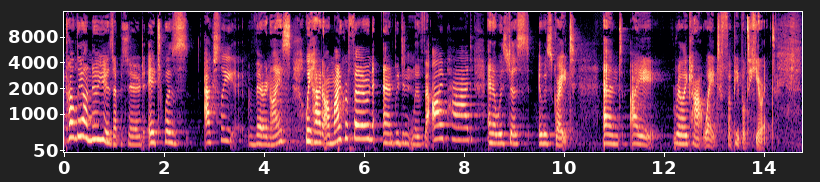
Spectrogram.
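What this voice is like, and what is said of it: Put-on British accent. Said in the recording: “now I'm British. I'm gonna do a British accent.”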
